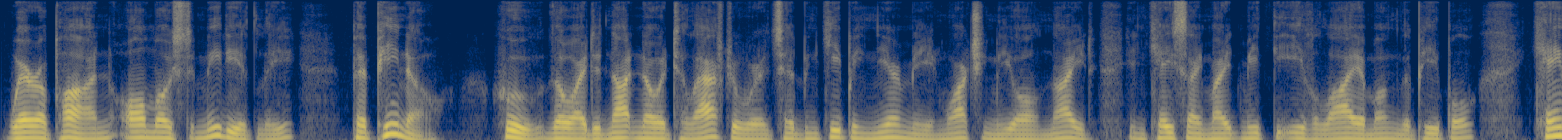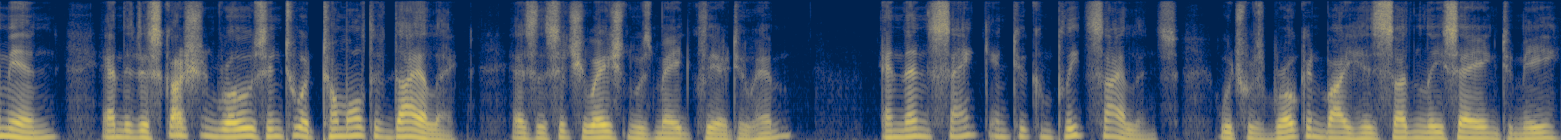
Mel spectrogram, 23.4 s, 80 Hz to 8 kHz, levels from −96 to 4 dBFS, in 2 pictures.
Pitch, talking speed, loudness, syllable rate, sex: 125 Hz, 175 wpm, -18 LUFS, 4.9 syllables/s, male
